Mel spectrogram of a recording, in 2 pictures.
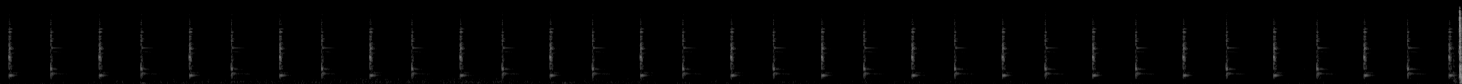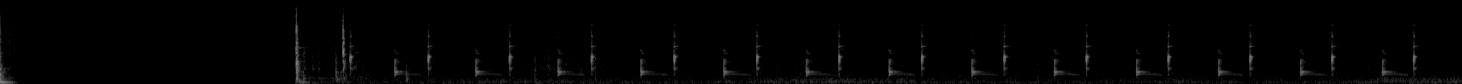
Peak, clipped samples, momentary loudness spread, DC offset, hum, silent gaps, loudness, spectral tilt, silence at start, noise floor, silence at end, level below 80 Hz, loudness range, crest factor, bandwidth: -4 dBFS; under 0.1%; 11 LU; under 0.1%; none; 14.83-17.57 s; -43 LUFS; -0.5 dB/octave; 0.1 s; -57 dBFS; 0.2 s; -76 dBFS; 16 LU; 42 dB; 15 kHz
